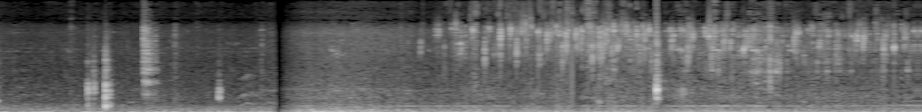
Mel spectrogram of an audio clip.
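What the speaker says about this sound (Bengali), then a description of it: "এবার কড়াইতে তেল দেবো বেগুনটা ভাজার জন্য।" Cooking oil is poured into a wok to fry eggplant, just after hilsa fish has been fried in the same kitchen. After a brief pause, a steady trickling, dripping flow of liquid runs on close by, with a faint sizzle.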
